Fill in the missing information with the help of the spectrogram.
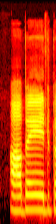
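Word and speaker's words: Aubade: Abed by Philip Larkin. That's spelled A-U-B-A-D as in dog, E.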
